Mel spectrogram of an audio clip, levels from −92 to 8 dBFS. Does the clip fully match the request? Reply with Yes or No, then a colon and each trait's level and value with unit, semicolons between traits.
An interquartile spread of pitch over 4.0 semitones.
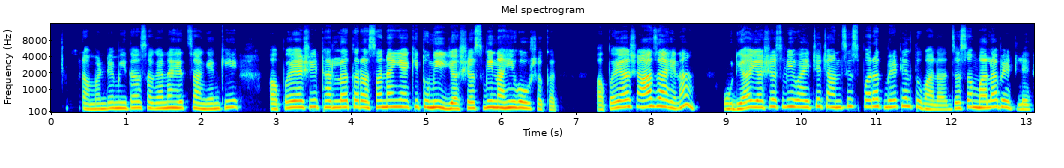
No: average, 3.2 semitones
